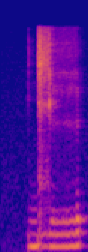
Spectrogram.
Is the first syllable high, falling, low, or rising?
low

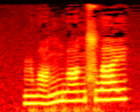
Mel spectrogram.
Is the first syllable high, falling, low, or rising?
rising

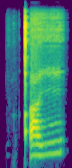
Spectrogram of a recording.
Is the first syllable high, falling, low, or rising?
rising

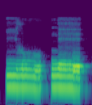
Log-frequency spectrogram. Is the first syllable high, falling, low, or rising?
low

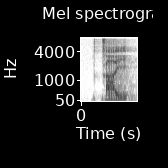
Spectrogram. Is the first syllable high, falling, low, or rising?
rising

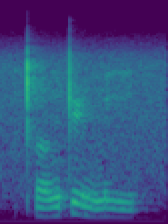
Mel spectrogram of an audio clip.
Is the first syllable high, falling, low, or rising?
rising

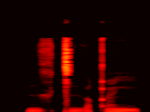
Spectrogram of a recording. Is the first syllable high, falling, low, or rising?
rising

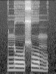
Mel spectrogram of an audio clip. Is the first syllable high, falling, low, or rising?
low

